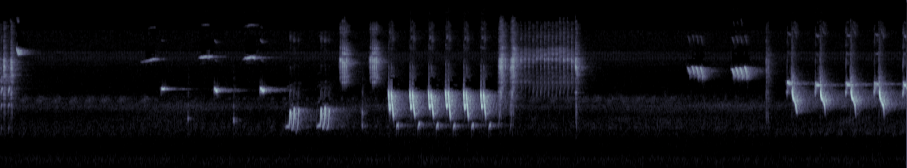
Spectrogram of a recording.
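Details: Common nightingale song, used to tutor bulbuls and other songbirds: varied phrases of thin high whistles, rapid repeated chirps in runs of five or six, a buzzy burst, then clipped notes repeated about every half second.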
